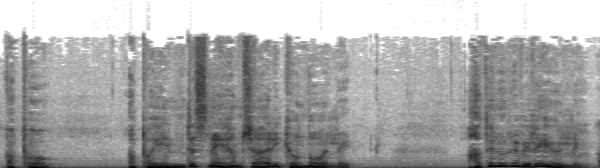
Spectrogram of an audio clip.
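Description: A man's voice: on the high side, very animated, moderate pace, warm tone, breathy edge, full character voice. An actor playing a young man urging the woman he loves to leave with him, in a radio drama. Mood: pleading. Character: young man pleading with his beloved, earnest suitor. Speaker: lead character. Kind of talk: 1970s radio drama acting. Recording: old radio broadcast with faint music.

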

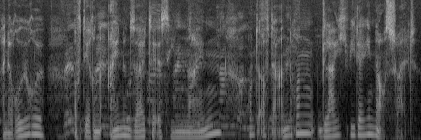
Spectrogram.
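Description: A male actor plays a wry pundit in a radio play. His voice sits a little high and swings widely in pitch. He spins wordy, mocking remarks. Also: animated, moderate pace, crowd noise, lightly acted. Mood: wry, animated. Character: wry male pundit awaiting a dignitary's arrival. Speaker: commentator in a two-man exchange. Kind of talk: radio drama dialogue.

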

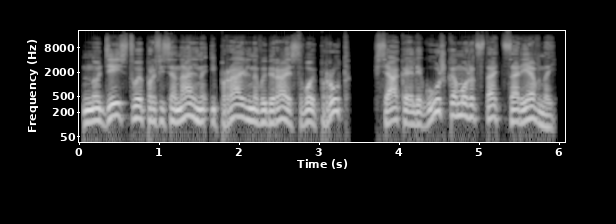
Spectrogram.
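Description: A man reading a business audiobook as a narrator, in a measured, clearly articulated scripted delivery. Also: medium pitch, lively intonation, no echo, clean studio sound. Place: recording studio.

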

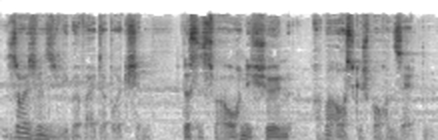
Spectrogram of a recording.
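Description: An actor playing a world-weary, wisecracking private detective, narrating a radio drama in a dry, laconic, ironic way. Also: male voice, extremely low pitch, big pitch swings, fast talker, soft background music, exaggerated voice. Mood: defiant, mocking. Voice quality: gravelly.

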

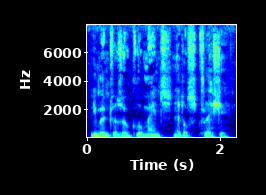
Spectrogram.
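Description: A man playing an old grandfather in a radio drama, recounting his dark past with halting, musing delivery and a gravelly, breathy voice. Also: rumbling low, full character voice. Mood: hushed, musing. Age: older. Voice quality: husky, gravelly, often breathy. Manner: halting, musing, drops to whispers.

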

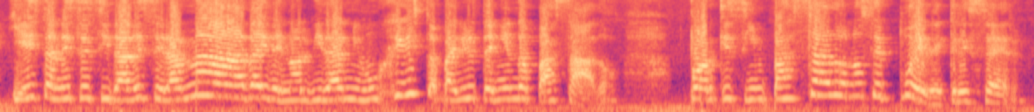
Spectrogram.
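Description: A woman's voice: sits high, moderate pace, fairly bright tone, faint music behind. A woman acting an anguished, determined young daughter in a radio play, with solemn theatrical delivery. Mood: yearning.

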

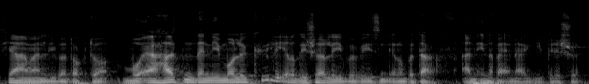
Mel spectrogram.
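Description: A man's voice: extremely low pitch, fast, a little mellow. A man acting a self-assured scientist in a 1950s German radio play, arguing didactically and emphatically with slight irony. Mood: pointed, ironic. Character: Kingsley, self-assured male scientist arguing a bold theory.

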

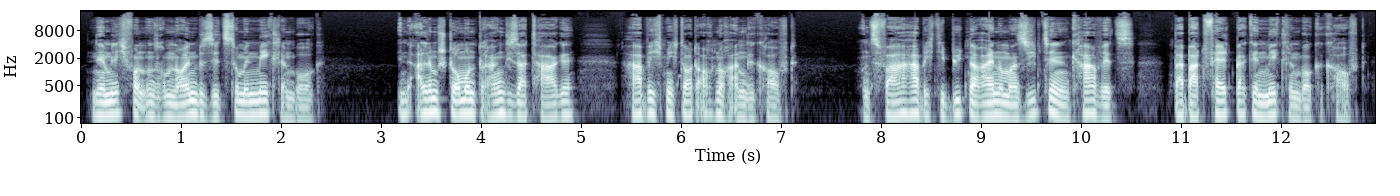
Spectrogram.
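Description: Actor as gravelly, low-voiced restless writer. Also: male voice, moderate pace, no room sound, clean studio sound, lightly acted. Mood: earnest, composed. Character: addicted male writer, restless, narrating his life and letters. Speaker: actor in a radio play. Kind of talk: literary radio drama monologue.

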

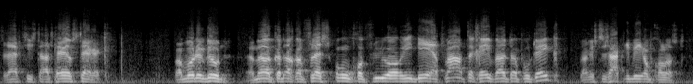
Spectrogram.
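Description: An actor playing a flustered, irritable middle-aged colonel who runs a prison in a Dutch radio drama, blustering and sarcastic. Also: male voice, medium pitch, a little fast, sharp tone. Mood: exasperated.

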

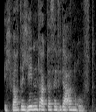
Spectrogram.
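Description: An actress playing an anxious but determined middle-aged mother, with a husky voice, in a radio crime drama. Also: medium pitch, brisk, mellow, lightly acted. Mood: stubbornly hopeful. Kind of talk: 1990s German radio crime drama acting.

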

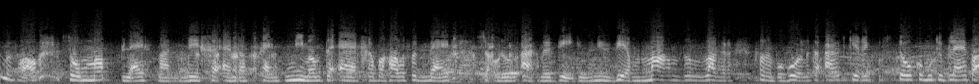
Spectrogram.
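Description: An actress playing a sharp, scheming insurance investigator in a radio drama, teasing and talkative. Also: female voice, on the low side, noisy background, close to an everyday voice.

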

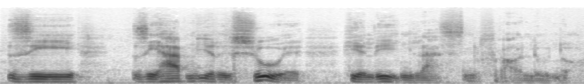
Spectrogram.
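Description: A man's voice: deep voice, animated, slow, vocal fry, a little mellow, breathy edge, exaggerated voice. An actor playing a courteous, charming older father with a polite, courtly manner in a radio play. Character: courteous, charming old father visiting his grown son. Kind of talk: 1960s German radio play acting.

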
